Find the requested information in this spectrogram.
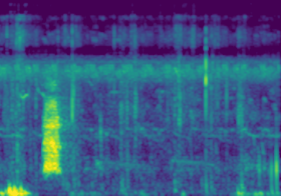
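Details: A muntjac (barking deer) in a Nepalese forest, heard close by but unseen, lets out one sharp, coarse bark just after a low thud. A steady high insect whine and scattered small knocks fill the background.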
